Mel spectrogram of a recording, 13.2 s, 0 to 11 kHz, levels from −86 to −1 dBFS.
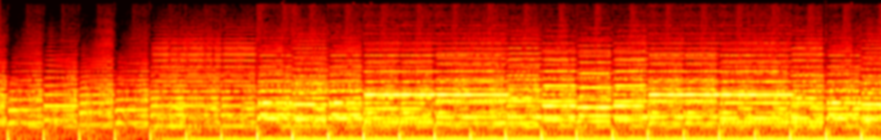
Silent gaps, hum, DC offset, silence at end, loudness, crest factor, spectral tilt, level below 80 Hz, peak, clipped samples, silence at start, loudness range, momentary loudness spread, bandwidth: none; none; 6%; 0 s; -16 LUFS; 14 dB; -6.5 dB/octave; -28 dBFS; -2 dBFS; under 0.1%; 0 s; 7 LU; 9 LU; 10.5 kHz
